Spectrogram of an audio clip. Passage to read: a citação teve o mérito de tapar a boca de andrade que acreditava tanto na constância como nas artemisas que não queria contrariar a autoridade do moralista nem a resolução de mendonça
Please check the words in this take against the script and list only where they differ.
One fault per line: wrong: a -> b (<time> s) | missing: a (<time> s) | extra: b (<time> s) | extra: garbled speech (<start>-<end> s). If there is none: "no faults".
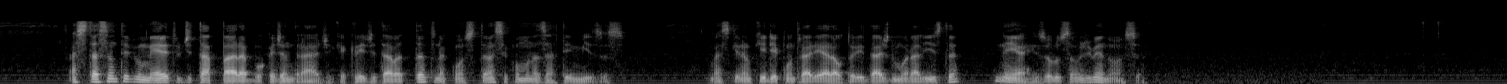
extra: mas (7.1 s)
